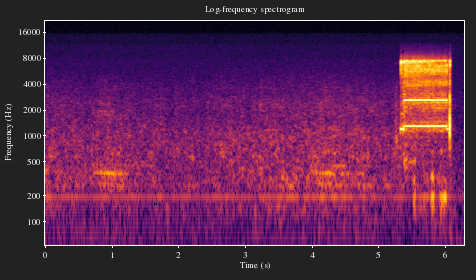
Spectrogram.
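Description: A man speaks calmly, faintly, through an online call.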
